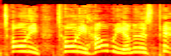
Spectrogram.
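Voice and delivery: put-on, high-pitched shouted yell. Telling a story of a man stuck in a pit, imitating someone yelling for help. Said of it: "He starts yelling".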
